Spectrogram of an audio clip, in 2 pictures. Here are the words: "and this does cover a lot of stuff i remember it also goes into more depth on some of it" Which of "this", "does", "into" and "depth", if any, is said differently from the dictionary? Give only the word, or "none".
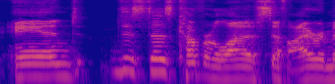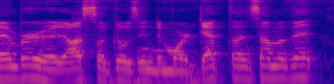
none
